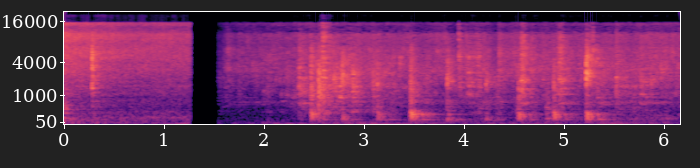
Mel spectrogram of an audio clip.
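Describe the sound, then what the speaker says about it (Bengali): Snakehead fish pieces cooking with new potatoes in spice paste with a pinch of black pepper, loud wet sizzling broken by a short silent gap, then rhythmic stirring scrapes and sputters in the pan, no voices. "মাছটা আমি ভালো করে কষাই নিচ্ছি।"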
